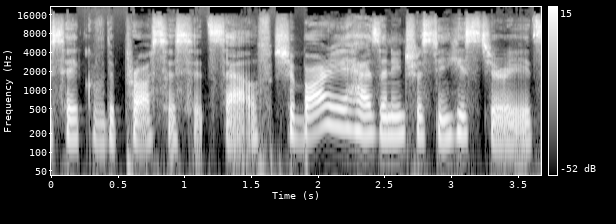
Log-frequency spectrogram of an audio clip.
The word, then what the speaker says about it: Shibari: So I would love to start the practice of, and I don't know if I even pronounce this correct, Shibari. – Shibari, yes.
